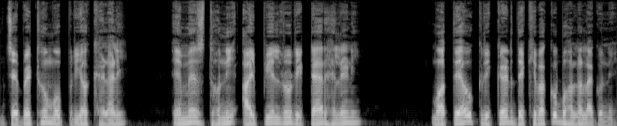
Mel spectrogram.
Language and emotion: Odia, sad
